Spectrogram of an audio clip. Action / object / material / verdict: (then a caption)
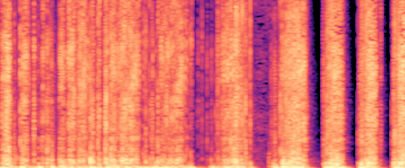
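scrape / cork board covered in rhinestone mesh and pearl stickers / rhinestones, cork / none. Long nails scratch over a flat, solid framed tingle board covered in pink rhinestone mesh and pearl stickers on cork, making a dense, bright, gritty scraping with a low rumble underneath. The scratching runs continuously at first, then breaks into shorter separate strokes with brief silences between them.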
